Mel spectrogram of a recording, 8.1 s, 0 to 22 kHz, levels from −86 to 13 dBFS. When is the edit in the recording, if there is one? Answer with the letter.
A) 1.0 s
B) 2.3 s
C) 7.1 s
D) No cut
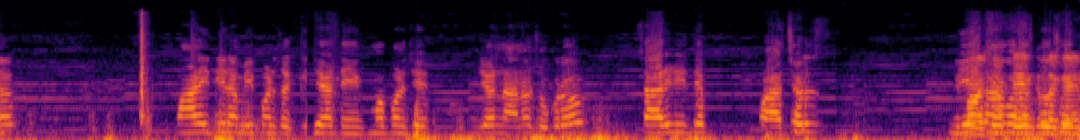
B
